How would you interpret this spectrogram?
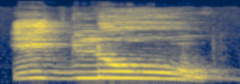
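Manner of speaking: ইগলু very slow, each sound clear; careful pronunciation. Shown as a demonstration. Teacher reading a vocabulary word, very slow. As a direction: stretch ইগলু slowly. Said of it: "আমি পড়ে যাচ্ছি ওয়ার্ডগুলো".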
